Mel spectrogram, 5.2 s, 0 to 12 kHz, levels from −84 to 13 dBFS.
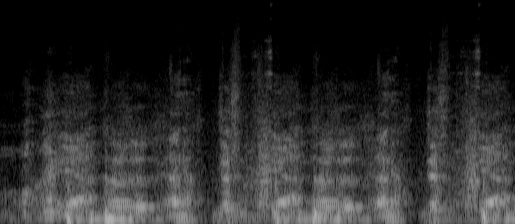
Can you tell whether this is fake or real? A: real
